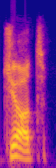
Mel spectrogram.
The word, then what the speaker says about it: JWT: Now this abbreviates to JWT the spec of JWT actually says that you need to pronounce it jot.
